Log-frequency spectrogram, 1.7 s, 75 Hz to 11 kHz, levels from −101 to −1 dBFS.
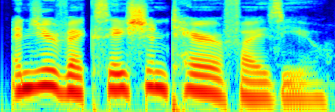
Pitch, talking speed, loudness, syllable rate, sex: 180 Hz, 180 wpm, -17 LUFS, 5.8 syllables/s, female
